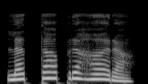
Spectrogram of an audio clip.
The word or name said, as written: ಲತ್ತಾಪ್ರಹಾರ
